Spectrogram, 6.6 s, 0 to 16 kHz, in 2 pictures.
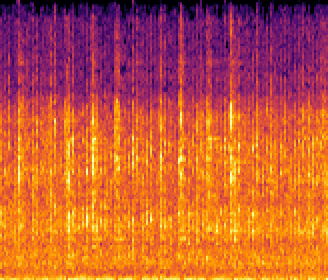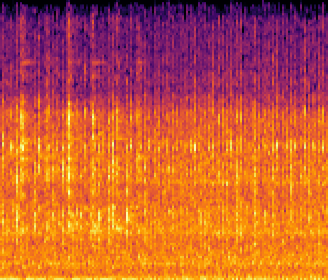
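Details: Oliver 66 tractor with replacement Marvel Schebler TSX carburetor, idle mixture screw being adjusted: steady low exhaust beat with no hunting or labouring; engine idles smoothly and evenly.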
